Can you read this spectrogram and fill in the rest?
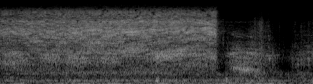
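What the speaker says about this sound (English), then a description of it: "I'm going to spray around the area where I'm putting it." A steady, loud hiss from a spray can runs for about two seconds, then stops abruptly, leaving quieter room noise, during rotten subfloor repair in a mobile home.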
